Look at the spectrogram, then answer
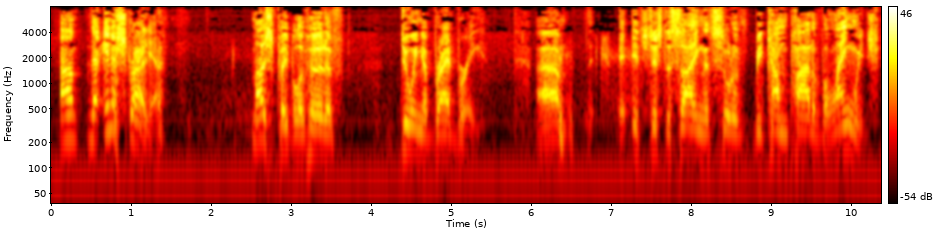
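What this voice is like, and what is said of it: Australian accent. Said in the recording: “good to hear an Aussie accent ... all American accents, apart from this one ... your accent never, ever goes away”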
